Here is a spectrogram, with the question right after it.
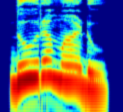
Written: ದ್ರಾಮಿಡಿ

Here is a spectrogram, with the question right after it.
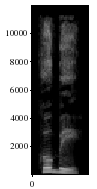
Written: ಖೂಬ

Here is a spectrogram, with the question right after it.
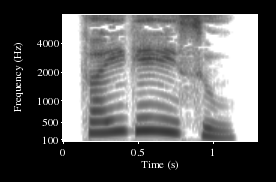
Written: ಕೈಗೆಯ್ಸು

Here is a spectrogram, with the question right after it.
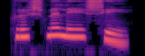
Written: ಕೃಷ್ಣಲೇಶ್ಯೆ

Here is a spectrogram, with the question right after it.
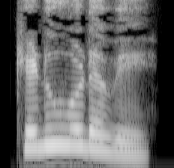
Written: ಕೆಡುವೊಡವೆ

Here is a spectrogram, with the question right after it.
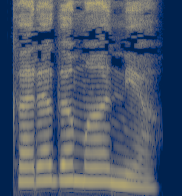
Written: ಕರಗಮಾನ್ಯ

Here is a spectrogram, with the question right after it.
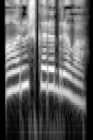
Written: ಆರುಷ್ಕರದ್ರವ

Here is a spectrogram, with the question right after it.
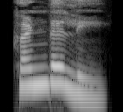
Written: ಗುಂಡಲ

